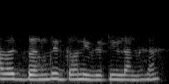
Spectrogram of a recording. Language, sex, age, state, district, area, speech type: Kannada, female, 18-30, Karnataka, Hassan, rural, conversation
